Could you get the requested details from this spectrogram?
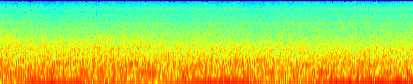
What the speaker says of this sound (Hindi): वास्तविक में यहाँ पर दो हेलीकॉप्टर है परेड ग्राउंड के दाएं और बाएं।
